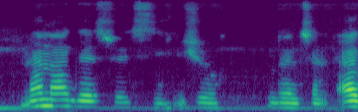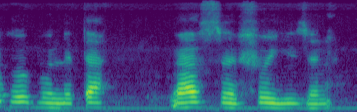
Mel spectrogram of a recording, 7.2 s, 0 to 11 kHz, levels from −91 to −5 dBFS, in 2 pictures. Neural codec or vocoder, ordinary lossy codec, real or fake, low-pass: codec, 24 kHz, 3.1 kbps, DualCodec; Opus, 24 kbps; fake; 9.9 kHz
